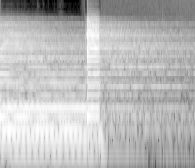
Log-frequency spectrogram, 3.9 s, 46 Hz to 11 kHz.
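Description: Sustained electric guitar chord through a Neunaber Immerse Mk1 shimmer reverb pedal, bright and ringing, then a brief swell of high octave shimmer before the tone cuts and a long reverb tail fades away.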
